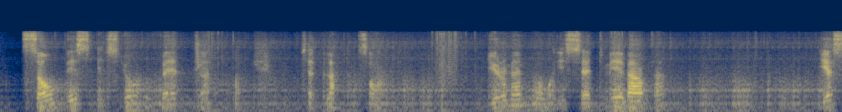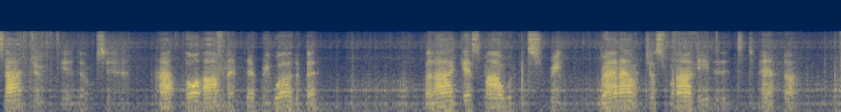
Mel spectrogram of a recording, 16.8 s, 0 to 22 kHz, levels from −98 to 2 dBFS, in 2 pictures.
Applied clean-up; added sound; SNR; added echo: neural mask model RNNoise.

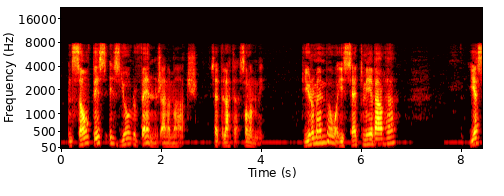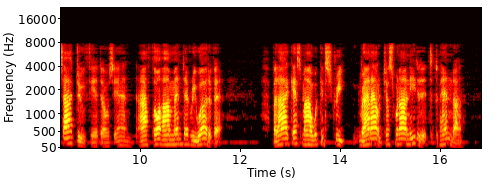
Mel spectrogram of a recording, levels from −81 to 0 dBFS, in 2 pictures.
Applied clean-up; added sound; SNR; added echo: none; none; none; none.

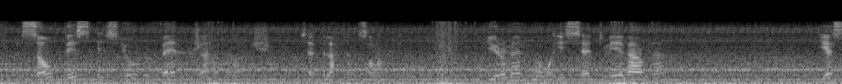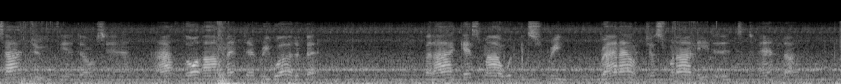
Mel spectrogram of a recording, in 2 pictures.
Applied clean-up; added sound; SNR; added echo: none; Crumpling, crinkling + Mechanical fan; -2 dB; none.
